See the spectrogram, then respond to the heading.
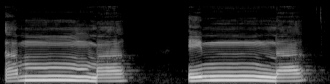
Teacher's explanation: নাকের বাঁশি হইতে গুন্নাহ পড়া হয়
